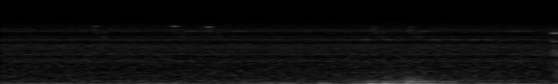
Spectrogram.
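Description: Quiet room tone through a computer microphone: a faint low rumble that swells slightly in the second half.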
